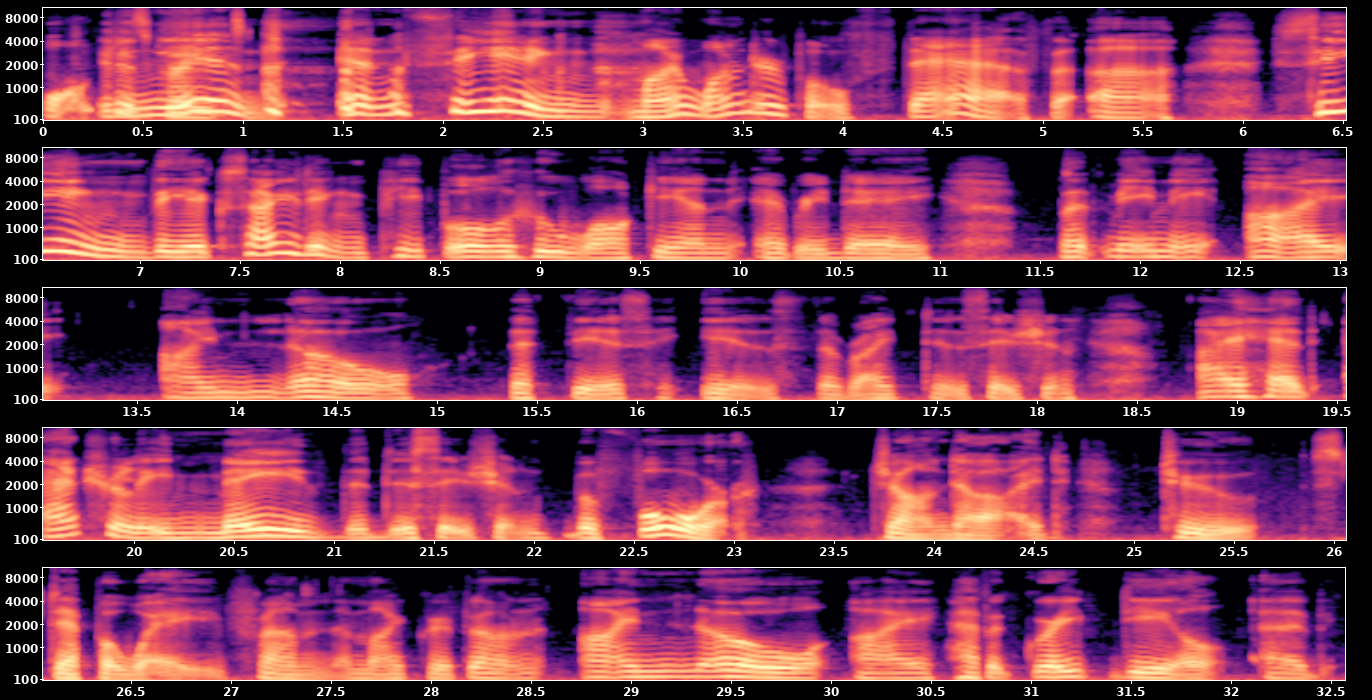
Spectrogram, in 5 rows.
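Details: Adult female with spasmodic dysphonia diagnosed in 1998, treated every four months with botulinum toxin injections into the vocal cords; spasmodic dysphonia.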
